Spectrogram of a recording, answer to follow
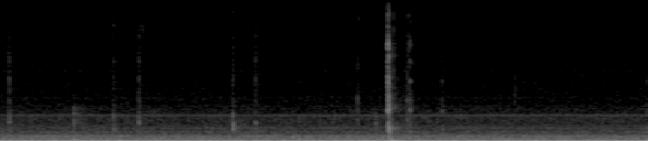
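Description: A few faint computer keyboard key clicks, the sharpest about two and a half seconds in, over a steady low hum.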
